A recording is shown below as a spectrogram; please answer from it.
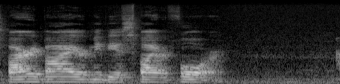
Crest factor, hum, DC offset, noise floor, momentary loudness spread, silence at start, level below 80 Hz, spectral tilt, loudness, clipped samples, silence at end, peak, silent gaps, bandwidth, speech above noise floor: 16 dB; none; under 0.1%; -42 dBFS; 23 LU; 0 s; -50 dBFS; -4.5 dB/octave; -21 LUFS; under 0.1%; 0 s; -6 dBFS; none; over 20 kHz; 22 dB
